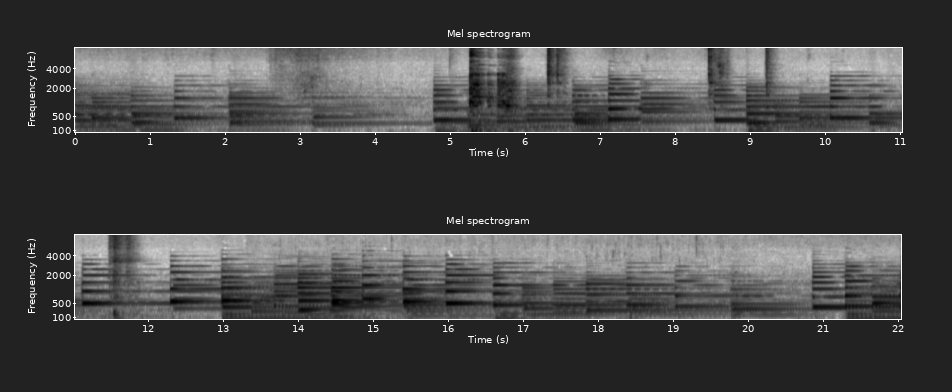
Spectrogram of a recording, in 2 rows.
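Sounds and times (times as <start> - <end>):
solo piano music: 0.0 - 22.0
metal spatula scraping wok: 5.3 - 6.4.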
